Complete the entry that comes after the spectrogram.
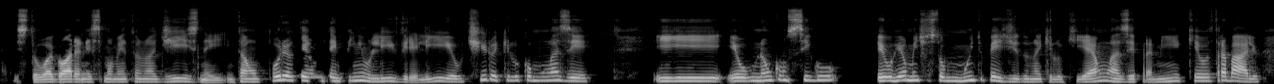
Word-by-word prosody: estou 115 Hz, +1 st, +1 dB
agora 120 Hz, 0 st, +4 dB
nesse 125 Hz, +1 st, -3 dB
momento 125 Hz, +1 st, -2 dB
na 125 Hz, 0 st, -2 dB
Disney, 120 Hz, -6 st, -2 dB
então 130 Hz, +2 st, -1 dB
por 175 Hz, +10 st, +1 dB
eu 190 Hz, -2 st, +4 dB
ter 180 Hz, -2 st, +2 dB
um 170 Hz, 0 st, -8 dB
tempinho 170 Hz, +2 st, -1 dB
livre 140 Hz, -5 st, -1 dB
ali, 130 Hz, +8 st, -2 dB
eu 130 Hz, -2 st, 0 dB
tiro 210 Hz, +11 st, -1 dB
aquilo 190 Hz, -1 st, -5 dB
como 180 Hz, -2 st, -3 dB
lazer. 160 Hz, -6 st, 0 dB, 0.6 s
E 155 Hz, 0 st, +3 dB
eu 160 Hz, +1 st, +2 dB
não 175 Hz, +3 st, +1 dB
consigo 195 Hz, 0 st, 0 dB, 0.4 s
eu 170 Hz, +1 st, +5 dB
realmente 190 Hz, +1 st, +2 dB
estou 175 Hz, 0 st, -1 dB
muito 165 Hz, +5 st, 0 dB
perdido 135 Hz, -9 st, -1 dB
naquilo 125 Hz, -1 st, -4 dB
que 115 Hz, +1 st, -5 dB
é 135 Hz, -, +4 dB
um 170 Hz, +3 st, -2 dB
lazer 130 Hz, -2 st, 0 dB
pra 115 Hz, -, -5 dB
mim, 130 Hz, +6 st, -2 dB
o 150 Hz, -, -15 dB
que 165 Hz, -, -7 dB
é 160 Hz, -, +1 dB
o 160 Hz, -, 0 dB
trabalho. 160 Hz, -8 st, +2 dB
150 Hz, 190 wpm, -24 LUFS, 125-175 Hz, 0.6 s, eu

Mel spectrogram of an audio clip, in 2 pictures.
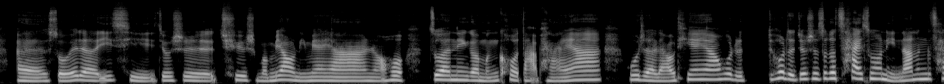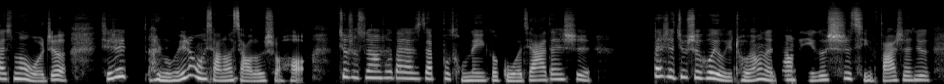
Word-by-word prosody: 呃， 165 Hz, -2 st, +1 dB
所 165 Hz, 0 st, 0 dB
谓 175 Hz, +3 st, +3 dB
的 185 Hz, -4 st, +2 dB
一 195 Hz, -, -2 dB
起 175 Hz, -6 st, -4 dB
就 185 Hz, -1 st, -2 dB
是 175 Hz, -3 st, -1 dB
去 205 Hz, -2 st, -2 dB
什 180 Hz, -3 st, -6 dB
么 165 Hz, -, -3 dB
庙 205 Hz, +3 st, +3 dB
里 170 Hz, -2 st, -2 dB
面 180 Hz, +1 st, 0 dB
呀， 170 Hz, -1 st, +3 dB
然 170 Hz, 0 st, -1 dB
后 195 Hz, -1 st, +2 dB, 0.2 s
坐 220 Hz, -1 st, +5 dB
在 210 Hz, -, +5 dB
那 205 Hz, -1 st, +2 dB
个 185 Hz, -1 st, +3 dB
门 170 Hz, 0 st, -2 dB
口 205 Hz, -, 0 dB
打 -, -, -2 dB
牌 165 Hz, 0 st, -4 dB
呀， 210 Hz, +3 st, +3 dB, 0.2 s
或 220 Hz, 0 st, 0 dB
者 185 Hz, -4 st, +2 dB
聊 165 Hz, 0 st, +1 dB
天 230 Hz, +3 st, -1 dB
呀， 230 Hz, 0 st, +4 dB
或 245 Hz, 0 st, 0 dB
者 190 Hz, -3 st, -3 dB, 0.3 s
或 295 Hz, +2 st, +4 dB
者 230 Hz, -5 st, +2 dB
就 250 Hz, +3 st, +1 dB
是 260 Hz, 0 st, 0 dB
这 270 Hz, -, -2 dB
个 275 Hz, -, +5 dB
菜 280 Hz, 0 st, +4 dB
送 260 Hz, +1 st, 0 dB
到 255 Hz, -, +2 dB
你 190 Hz, -9 st, +1 dB
那， 185 Hz, +4 st, +4 dB
那 235 Hz, -, 0 dB
个 250 Hz, 0 st, +2 dB
菜 260 Hz, +2 st, -1 dB
送 265 Hz, +1 st, 0 dB
到 250 Hz, -2 st, +3 dB
我 160 Hz, -5 st, -2 dB
这， 210 Hz, +5 st, +1 dB, 0.3 s
其 255 Hz, -, -1 dB
实 360 Hz, +6 st, +3 dB, 0.2 s
很 220 Hz, +2 st, +2 dB
容 180 Hz, +4 st, +1 dB
易 -, -, +6 dB
让 400 Hz, -, 0 dB
我 285 Hz, -, +5 dB
想 190 Hz, -8 st, -1 dB
到 180 Hz, -, 0 dB
小 170 Hz, -4 st, -1 dB
的 165 Hz, +1 st, -1 dB
时 175 Hz, -, -4 dB
候。 -, -, -3 dB, 0.3 s
就 350 Hz, -, 0 dB
是 320 Hz, -, -3 dB
虽 310 Hz, +1 st, 0 dB
然 300 Hz, -, +2 dB
说 300 Hz, 0 st, -3 dB
大 295 Hz, -, -2 dB
家 275 Hz, -1 st, 0 dB
是 265 Hz, -, -3 dB
在 265 Hz, -, +2 dB
不 260 Hz, +1 st, -6 dB
同 175 Hz, -7 st, -5 dB
的 180 Hz, -, 0 dB
一 180 Hz, -, -2 dB
个 190 Hz, +1 st, -3 dB
国 165 Hz, -2 st, -1 dB
家， 195 Hz, +4 st, 0 dB
但 240 Hz, +2 st, -2 dB
是 220 Hz, -6 st, -3 dB, 0.6 s
但 370 Hz, -2 st, +3 dB
是 350 Hz, -3 st, 0 dB
就 335 Hz, +3 st, -1 dB
是 315 Hz, -2 st, +1 dB
会 285 Hz, -2 st, +4 dB
有 195 Hz, -7 st, +3 dB
同 180 Hz, 0 st, -1 dB
样 240 Hz, +6 st, +1 dB
的 205 Hz, -4 st, +1 dB
这 -, -, -18 dB
样 210 Hz, -, +1 dB
的 175 Hz, -3 st, -15 dB
一 -, -, -3 dB
个 205 Hz, +2 st, 0 dB
事 270 Hz, +5 st, +3 dB
情 190 Hz, -8 st, -4 dB
发 175 Hz, +2 st, -1 dB
生， 195 Hz, 0 st, -3 dB
就 205 Hz, -, -1 dB
是 200 Hz, -, -5 dB
200 Hz, 325 characters per minute, -24 LUFS, 175-250 Hz, 0.6 s, 易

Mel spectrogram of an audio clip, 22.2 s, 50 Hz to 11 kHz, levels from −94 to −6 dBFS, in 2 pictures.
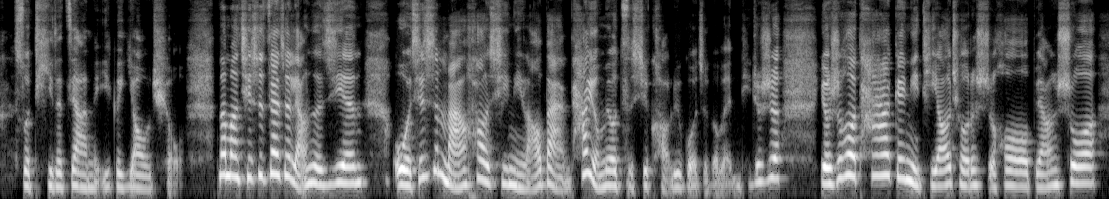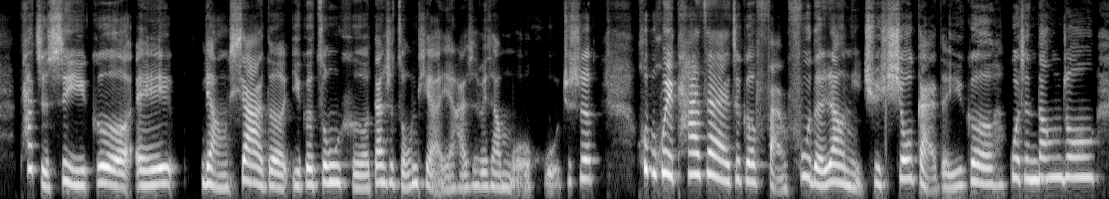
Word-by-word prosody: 所 200 Hz, -, -2 dB
提 200 Hz, +1 st, -6 dB
的 190 Hz, -, -1 dB
这 185 Hz, +3 st, -3 dB
样 180 Hz, -2 st, -3 dB
的 -, -, -8 dB
一 185 Hz, -, -10 dB
个 185 Hz, -1 st, -4 dB
要 175 Hz, -2 st, -4 dB
求？ 175 Hz, -, -9 dB, 0.3 s
那 345 Hz, -, +4 dB
么 335 Hz, -1 st, +6 dB
其 315 Hz, +1 st, 0 dB
实 340 Hz, +3 st, +2 dB
在 360 Hz, +4 st, +6 dB
这 340 Hz, -, +2 dB
两 235 Hz, -6 st, +2 dB
者 240 Hz, -, +5 dB
之 -, -, -4 dB
间， 240 Hz, 0 st, +4 dB, 0.3 s
我 220 Hz, -2 st, +9 dB
其 300 Hz, -, -1 dB
实 400 Hz, +5 st, -2 dB
蛮 255 Hz, -, +4 dB
好 290 Hz, +2 st, +1 dB
奇 240 Hz, -1 st, -4 dB
你 205 Hz, -5 st, 0 dB
老 -, -, -3 dB
板， -, -, -2 dB
他 365 Hz, -, +1 dB
有 -, -, +4 dB
没 190 Hz, -, -2 dB
有 200 Hz, -, +3 dB
仔 200 Hz, 0 st, -8 dB
细 205 Hz, +3 st, -5 dB
考 -, -, -12 dB
虑 185 Hz, +1 st, -3 dB
过 -, -, -6 dB
这 -, -, -14 dB
个 -, -, -12 dB
问 -, -, -14 dB
题？ 210 Hz, -, -22 dB
就 255 Hz, +2 st, -2 dB
是 300 Hz, +3 st, +1 dB, 0.4 s
有 235 Hz, -1 st, +10 dB
时 300 Hz, +7 st, +1 dB
候 340 Hz, 0 st, +7 dB
他 340 Hz, +1 st, +2 dB
给 315 Hz, -3 st, 0 dB
你 255 Hz, -6 st, +5 dB
提 205 Hz, 0 st, -8 dB
要 205 Hz, +2 st, +2 dB
求 215 Hz, -3 st, -1 dB
的 205 Hz, -, -2 dB
时 210 Hz, 0 st, -5 dB
候， 195 Hz, 0 st, 0 dB
比 185 Hz, 0 st, -7 dB
方 185 Hz, +3 st, -3 dB
说 235 Hz, +1 st, +2 dB, 0.3 s
他 445 Hz, -, -2 dB
只 435 Hz, -, -2 dB
是 200 Hz, +9 st, -1 dB
一 210 Hz, -3 st, -1 dB
个， 210 Hz, -2 st, +3 dB
诶， 215 Hz, -, +1 dB, 0.2 s
两 220 Hz, -8 st, -2 dB
下 250 Hz, -1 st, +1 dB
的 195 Hz, -2 st, 0 dB
一 200 Hz, -1 st, -7 dB
个 225 Hz, +2 st, +1 dB
综 250 Hz, +3 st, 0 dB
合， 180 Hz, -7 st, -5 dB
但 250 Hz, +6 st, -1 dB
是 245 Hz, -, -5 dB
总 195 Hz, +2 st, -4 dB
体 235 Hz, -1 st, -5 dB
而 195 Hz, -, -6 dB
言 165 Hz, +2 st, -9 dB
还 175 Hz, -1 st, -8 dB
是 205 Hz, +2 st, -10 dB
非 195 Hz, -, -5 dB
常 185 Hz, -2 st, -7 dB
模 185 Hz, -, -9 dB
糊。 380 Hz, +7 st, -13 dB
就 255 Hz, -, -9 dB
是， 295 Hz, +2 st, -1 dB, 0.5 s
会 440 Hz, -, +4 dB
不 375 Hz, -, 0 dB
会 375 Hz, -2 st, +6 dB
他 355 Hz, +2 st, +1 dB
在 335 Hz, -7 st, +2 dB
这 290 Hz, +3 st, -6 dB
个 270 Hz, -1 st, +1 dB
反 245 Hz, -, -9 dB
复 325 Hz, -, -5 dB
地 230 Hz, -4 st, +2 dB
让 250 Hz, -2 st, +1 dB
你 195 Hz, -, -7 dB
去 235 Hz, -, -4 dB
修 295 Hz, +7 st, +1 dB
改 245 Hz, -5 st, -4 dB
的 180 Hz, -, -8 dB
一 190 Hz, +4 st, -6 dB
个 225 Hz, -3 st, -1 dB
过 315 Hz, -, -3 dB
程 290 Hz, -1 st, -1 dB
当 310 Hz, +1 st, -1 dB
中， 320 Hz, 0 st, -2 dB
235 Hz, 290 characters per minute, -19 LUFS, 200-300 Hz, 0.5 s, 有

